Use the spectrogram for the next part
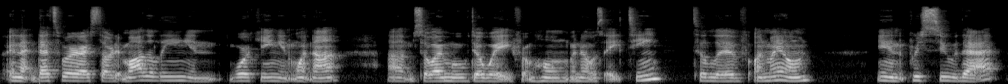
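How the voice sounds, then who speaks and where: Deep-voiced with vocal fry and a slightly bright tone, this Portuguese-speaking Brazilian woman in her thirties chats through a makeup tutorial. She sounds open, reassuring and casual, like a beauty vlogger.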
